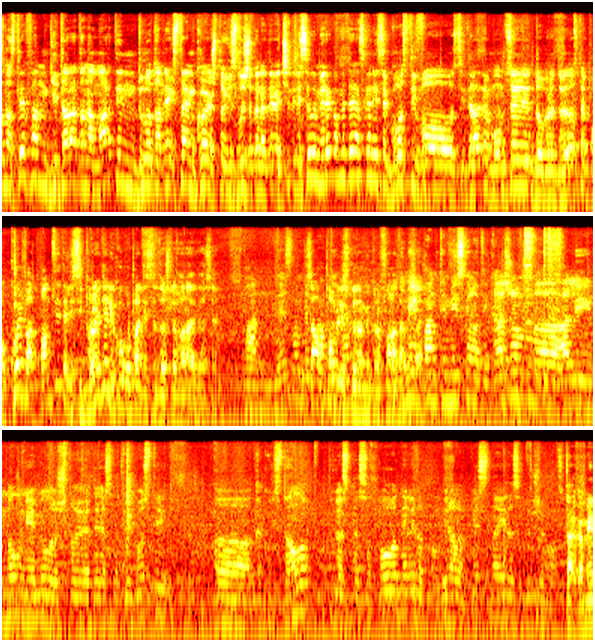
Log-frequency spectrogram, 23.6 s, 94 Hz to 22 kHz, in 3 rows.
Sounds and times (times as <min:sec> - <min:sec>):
Music: 0:00.0 - 0:23.6
Speech: 0:00.0 - 0:23.6.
